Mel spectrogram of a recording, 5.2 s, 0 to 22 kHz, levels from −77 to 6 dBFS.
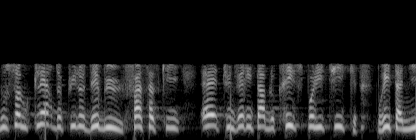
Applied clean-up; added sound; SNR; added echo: none; none; none; none.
